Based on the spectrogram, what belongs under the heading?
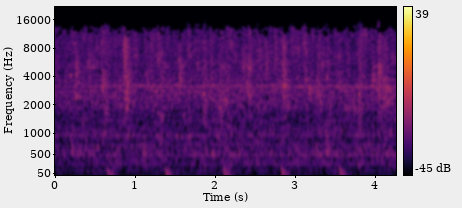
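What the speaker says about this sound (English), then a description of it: "Once I rinsed all of that shampoo out, I just kind of squeeze out the" Steady running, splashing water flows continuously as water is squeezed out of wet curly hair during a wash, with soft drips and a few low plops spaced about every second, close and without talk.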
